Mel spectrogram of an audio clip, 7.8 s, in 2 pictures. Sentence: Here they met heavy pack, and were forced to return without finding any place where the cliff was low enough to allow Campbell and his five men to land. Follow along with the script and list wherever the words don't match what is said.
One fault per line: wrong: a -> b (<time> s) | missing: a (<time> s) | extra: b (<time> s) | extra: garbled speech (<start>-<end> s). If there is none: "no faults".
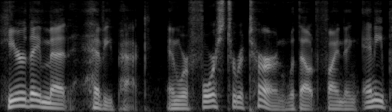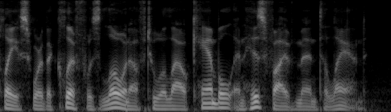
no faults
